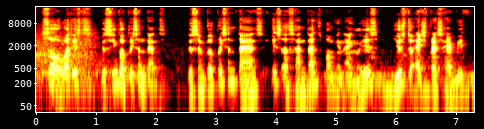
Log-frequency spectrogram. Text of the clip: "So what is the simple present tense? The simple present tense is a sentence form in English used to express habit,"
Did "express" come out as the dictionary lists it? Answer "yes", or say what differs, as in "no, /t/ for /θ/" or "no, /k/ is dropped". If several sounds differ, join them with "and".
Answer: yes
